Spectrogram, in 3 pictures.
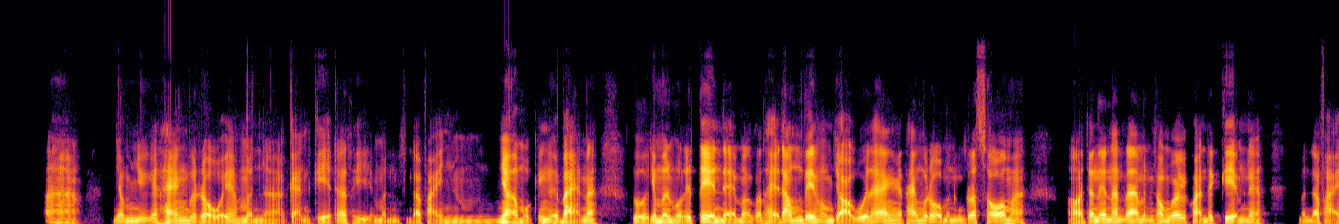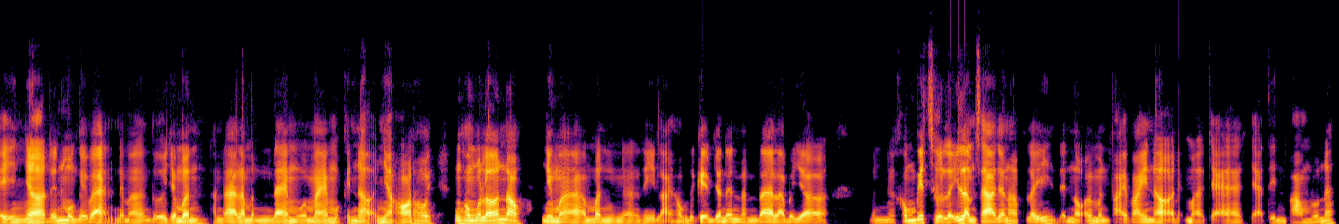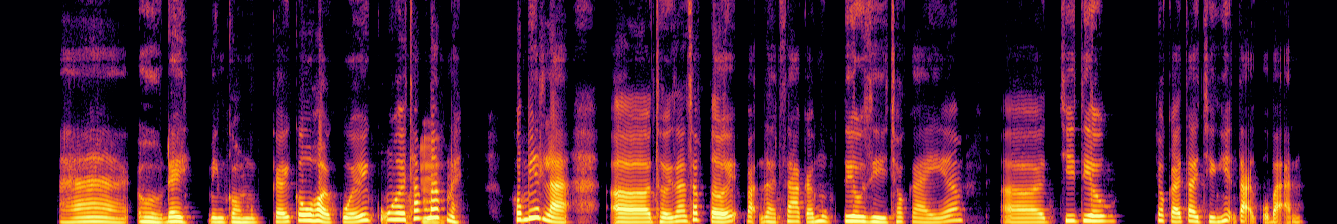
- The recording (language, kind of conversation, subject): Vietnamese, advice, Bạn cần điều chỉnh chi tiêu như thế nào khi tình hình tài chính thay đổi đột ngột?
- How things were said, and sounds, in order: tapping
